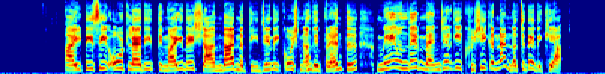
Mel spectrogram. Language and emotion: Dogri, happy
